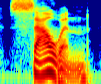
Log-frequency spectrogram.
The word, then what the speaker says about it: Samhain: roots an incredibly old Celtic holiday called sin which was first celebrated well over 2,000 years ago oh my gosh and you know I love these these Irish spellings oh yeah so cuz it phonetically does does not look anything like that it's SP spelled s a m h a i n that does not look like s yeah exactly it just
